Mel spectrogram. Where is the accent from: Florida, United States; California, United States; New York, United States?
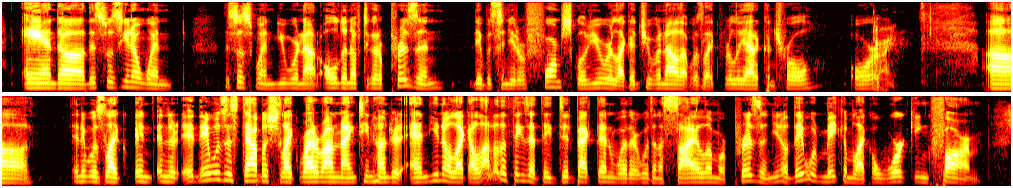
Florida, United States; Miami; I was born and raised here in Miami. And, you know, here it's not only hot, it's very humid.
